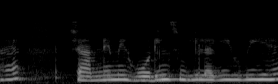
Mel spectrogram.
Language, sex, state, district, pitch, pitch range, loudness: Hindi, female, Chhattisgarh, Raigarh, 220 Hz, 210-225 Hz, -34 LUFS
